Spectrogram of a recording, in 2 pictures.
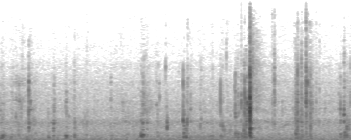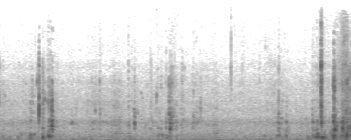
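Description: Feet splash and wade through shallow water.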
